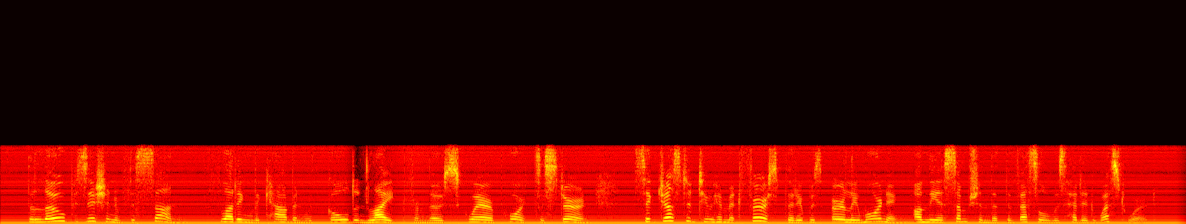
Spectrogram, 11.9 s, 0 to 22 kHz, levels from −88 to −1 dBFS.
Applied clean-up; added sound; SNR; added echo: none; Buzz; 5 dB; none.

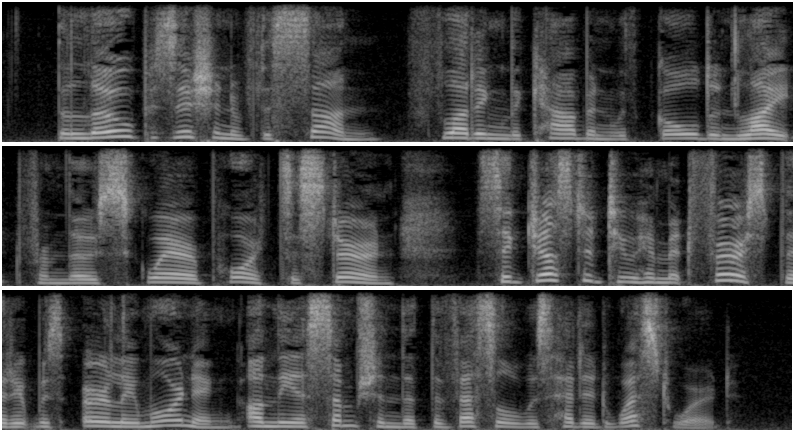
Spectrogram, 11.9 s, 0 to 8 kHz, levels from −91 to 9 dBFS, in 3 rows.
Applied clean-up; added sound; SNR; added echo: none; none; none; none.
